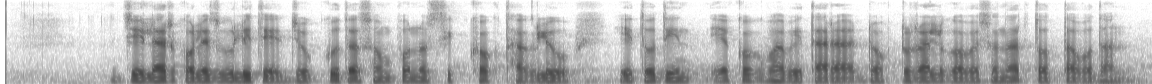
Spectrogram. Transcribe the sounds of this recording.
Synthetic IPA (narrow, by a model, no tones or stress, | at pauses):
d͡ʑelaɾkɔled͡ʑɡulit̪ed͡ʑoɡːot̪aʃɔmpoɾnoʃikʰːokt̪ʰakleoet̪od̪inekokbʱabet̪aɾaɖɔkʈoɾalɡɔbeʃonaɾt̪ɔt̪ːabod̪ʱan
